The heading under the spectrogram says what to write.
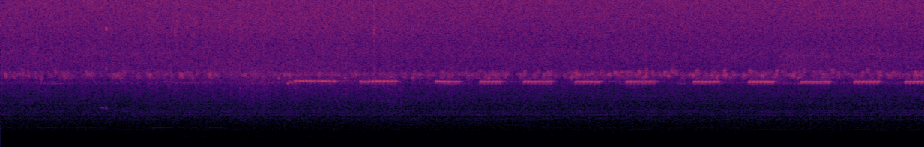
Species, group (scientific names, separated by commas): Helicocercus triguttatus, Orthoptera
